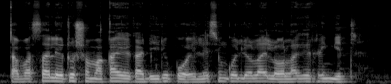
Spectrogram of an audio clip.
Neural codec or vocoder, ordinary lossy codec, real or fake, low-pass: none; none; real; none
